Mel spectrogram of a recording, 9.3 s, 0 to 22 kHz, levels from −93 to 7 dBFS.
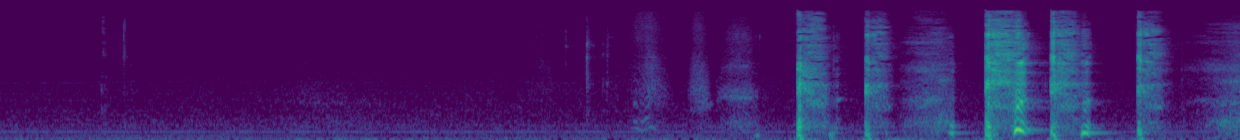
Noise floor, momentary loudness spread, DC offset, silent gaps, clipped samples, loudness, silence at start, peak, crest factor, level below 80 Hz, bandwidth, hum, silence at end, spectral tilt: -70 dBFS; 24 LU; under 0.1%; none; under 0.1%; -31 LUFS; 5.95 s; -10 dBFS; 28 dB; -58 dBFS; 16 kHz; none; 0 s; -2.5 dB/octave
